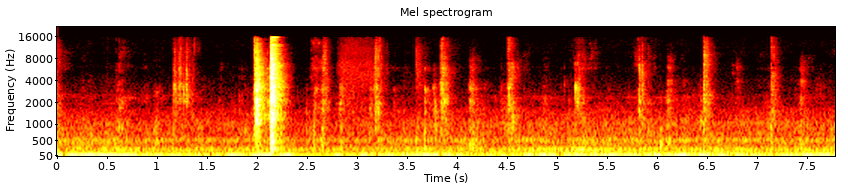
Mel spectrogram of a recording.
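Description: A person chewing a mouthful of food close to the microphone, with short wet mouth clicks and smacks a few times a second. About two seconds in comes a sharp double clack, much louder than the chewing.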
